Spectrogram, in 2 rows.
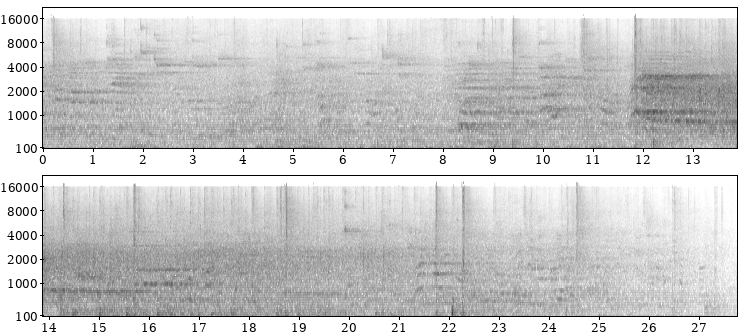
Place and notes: SIbeliova Praha, Česká republika - Floorball Match
321 teams from 14 countries take part in the 10th International Youth Floorball Tournament, the Prague Games 2013. The youth match at the Tatran Sport Center in Stresovice.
